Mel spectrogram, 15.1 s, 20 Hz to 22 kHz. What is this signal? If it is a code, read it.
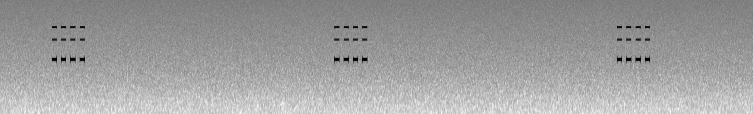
Alarm pattern, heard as an alarm's beeps, played three times, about 3050 Hz. Temporal four. Carbon monoxide.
